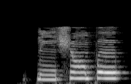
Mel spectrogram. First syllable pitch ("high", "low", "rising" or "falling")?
low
